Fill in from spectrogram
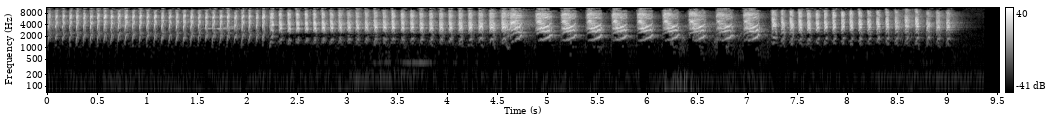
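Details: Eurasian tree sparrow song in the 'tembakan' and 'roll tembak' variation: a long rapid buzzy trill, then a run of about ten distinct sharp chirps, then a short return to the rolling trill before it stops.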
